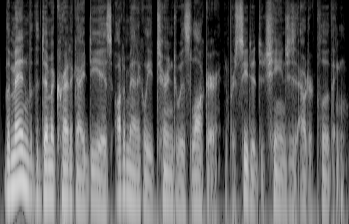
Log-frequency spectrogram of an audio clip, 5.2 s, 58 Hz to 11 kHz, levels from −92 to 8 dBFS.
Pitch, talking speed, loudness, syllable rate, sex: 90 Hz, 205 wpm, -21 LUFS, 6.9 syllables/s, male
